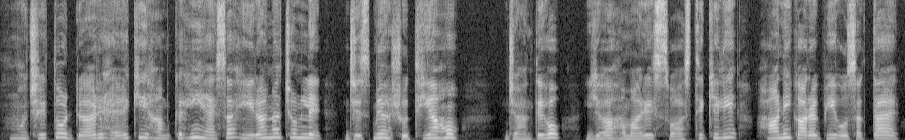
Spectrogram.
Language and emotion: Hindi, fearful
